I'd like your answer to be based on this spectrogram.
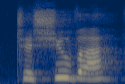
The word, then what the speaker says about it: Teshuvah: Teshuvah, thank you.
